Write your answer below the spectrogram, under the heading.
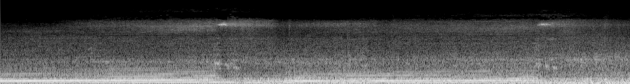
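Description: Turbocharged Nissan SR20DET four-cylinder accelerating, heard inside the car's cabin: the engine note climbs slowly through a gear, drops at an upshift about two seconds in, climbs again and drops at a second upshift near the end. Each shift comes with a brief high blow-off valve release.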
